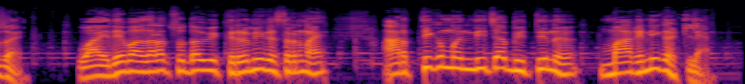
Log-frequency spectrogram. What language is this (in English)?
Marathi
